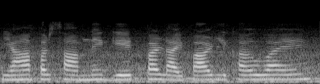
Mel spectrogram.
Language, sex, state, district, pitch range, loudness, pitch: Hindi, female, Uttar Pradesh, Lucknow, 215-225 Hz, -15 LUFS, 220 Hz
